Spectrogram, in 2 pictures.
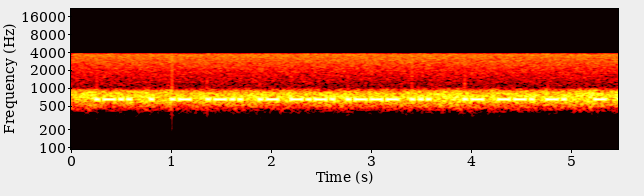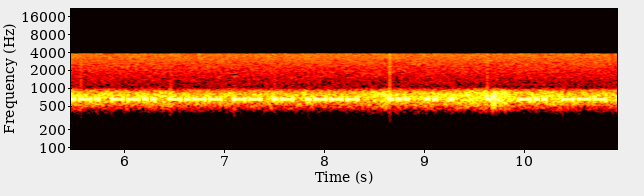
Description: Morse code, heard as a keyed tone, about 29 wpm, 660 Hz. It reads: LEALACJS AGN TRZYMAJ SIE I DO
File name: dlazaawansowanych / nagraniazpasma / websdr recording 3565.0kHz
